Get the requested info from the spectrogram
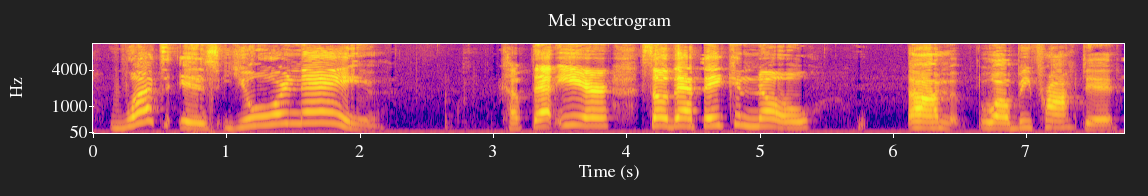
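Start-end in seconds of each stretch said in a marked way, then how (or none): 0.1-2.2 "What is your name?" drawn out very slowly; slow teacher question. Shown as a demonstration. Teacher prompting a young student, very slow. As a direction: ask it slowly for a child to follow. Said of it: "or you can say".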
